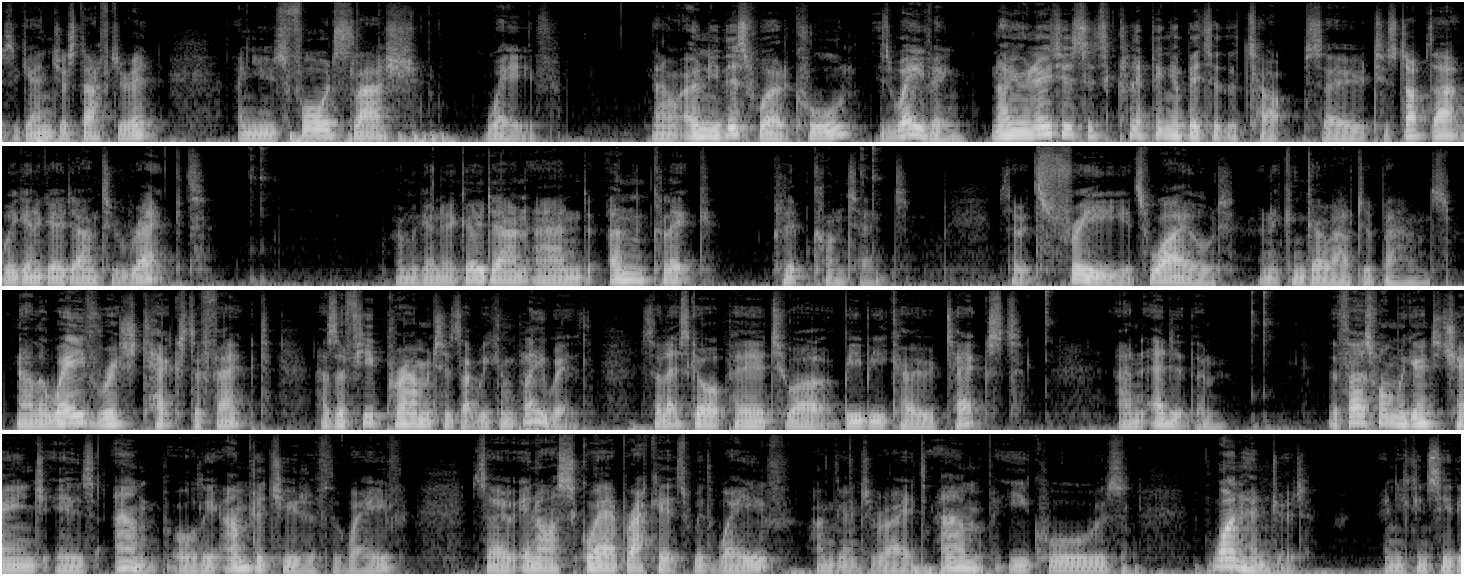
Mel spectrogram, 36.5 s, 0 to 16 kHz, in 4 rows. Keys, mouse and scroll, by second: 0.2 BackSpace, 1.5-3.1 typing, 10.6 click, 11.5-12.1 scroll down 4, 14.5 click, 23.9-25.0 drag, 26.1 click, 32.6-35.4 typing.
